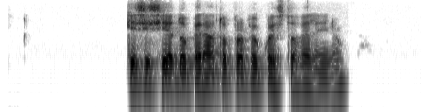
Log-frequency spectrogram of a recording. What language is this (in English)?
Italian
